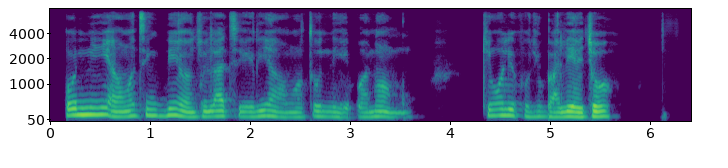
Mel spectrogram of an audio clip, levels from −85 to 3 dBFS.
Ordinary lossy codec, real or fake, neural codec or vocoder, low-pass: none; fake; codec, 16 kHz, 2 kbps, FreqCodec, larger model; 7.2 kHz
